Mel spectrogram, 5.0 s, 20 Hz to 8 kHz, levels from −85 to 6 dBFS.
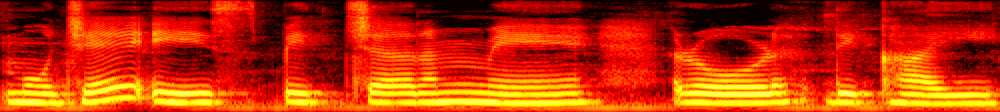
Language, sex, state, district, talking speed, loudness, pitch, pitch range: Hindi, female, Madhya Pradesh, Dhar, 70 wpm, -13 LUFS, 200 Hz, 190-205 Hz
